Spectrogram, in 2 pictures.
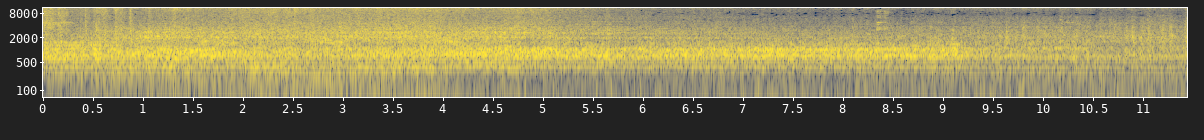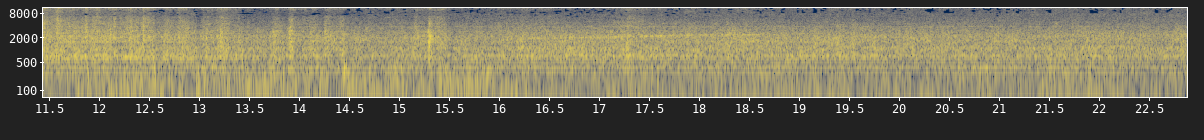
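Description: Third-rail electric multiple-unit train running past, its wheels clattering over rail joints. The sound is loudest for about the first nine seconds, then falls away to a steadier, quieter train noise.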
